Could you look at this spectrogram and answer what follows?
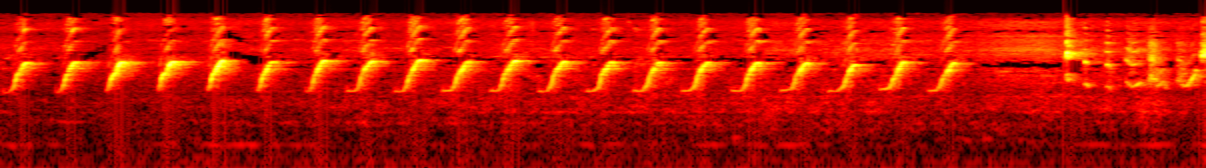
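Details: Cockatiel mating call from a pet bird: a steady series of identical upslurred whistles, roughly two and a half per second for seven seconds, ending in a brief jumble of squawky chirps.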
